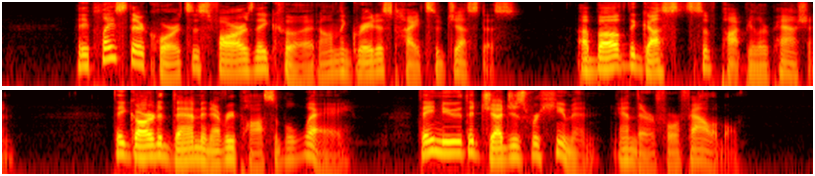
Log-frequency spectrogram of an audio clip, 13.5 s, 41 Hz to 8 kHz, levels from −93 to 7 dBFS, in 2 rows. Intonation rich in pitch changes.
Yes: wide, 6.8 semitones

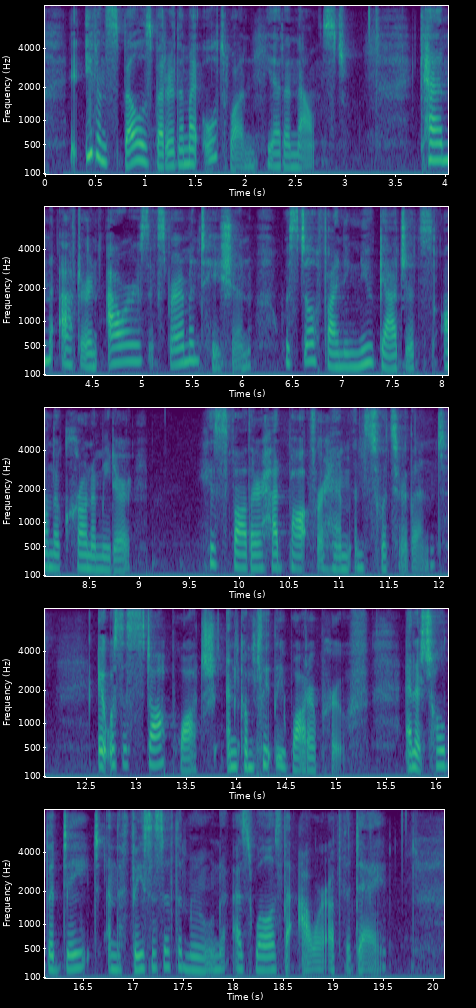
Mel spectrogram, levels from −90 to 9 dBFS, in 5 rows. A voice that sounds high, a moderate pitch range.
Yes: high, 200 Hz; average, 4.4 semitones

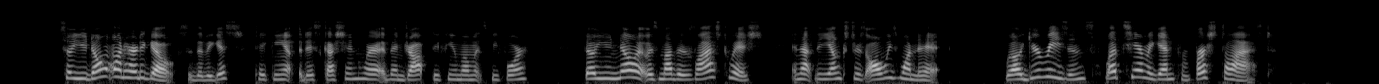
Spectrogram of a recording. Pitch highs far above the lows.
No: average, 4.1 semitones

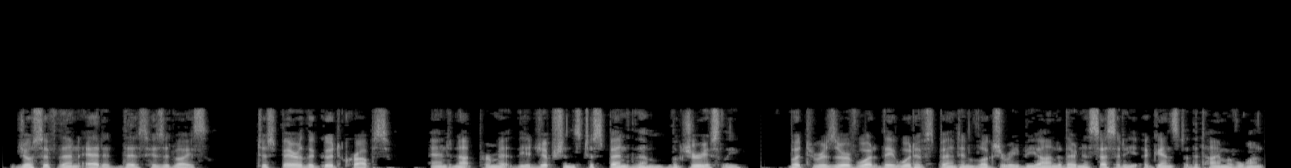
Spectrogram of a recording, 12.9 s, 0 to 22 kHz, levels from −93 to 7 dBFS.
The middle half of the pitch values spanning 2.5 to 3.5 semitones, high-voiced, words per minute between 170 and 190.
No: average, 2.9 semitones; low, 115 Hz; average, 175 wpm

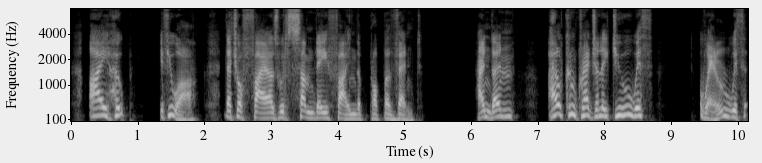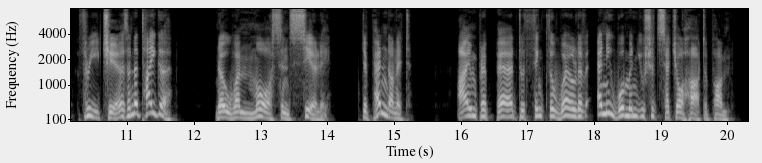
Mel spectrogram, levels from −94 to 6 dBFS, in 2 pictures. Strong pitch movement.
Yes: wide, 7.3 semitones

